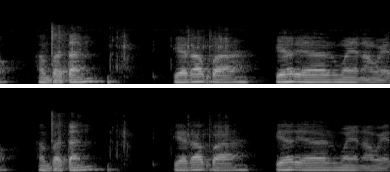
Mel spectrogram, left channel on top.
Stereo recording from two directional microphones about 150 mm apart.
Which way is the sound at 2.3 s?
25° right (ahead or behind).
